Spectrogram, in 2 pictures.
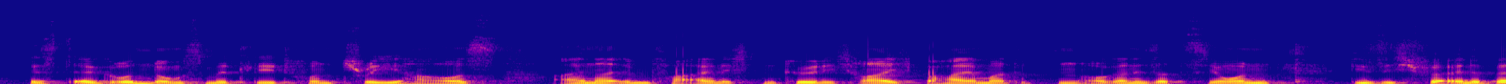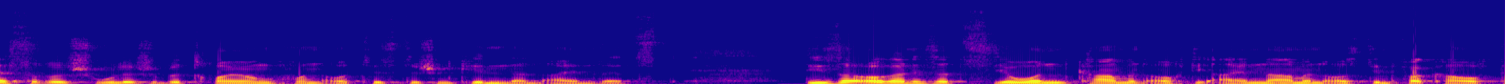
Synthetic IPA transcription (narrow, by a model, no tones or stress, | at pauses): ʔɪstʔeːɐɡʁʏndʊŋsmɪt̚ɡ̥liːtfɔntʁ̥iːɦaʊs | ʔa̰ɪnɐɪmfɛɐʔa̰ɪnɪçtn̩kʰøːnɪçʁaɪçb̥əɦaɪmaːtətn̩ʔɔɐɡanizat͡sjoːnd̥iːzɪçfyːɐʔa̰ɪnəbɛsəʁəʃuːlɪʃəbətʁ̥ɔʏʊŋfɔnʔa̰ʊtʰɪstɪʃn̩kʰɪndɐnʔa̰ɪnzɛt͡st | d̥iːzɐʔɔɐɡanizat͡sjoːnkʰaːmənʔa̰ʊxd̥iːʔa̰ɪnːaːməna̰ʊsd̥eːmfɛɐkʰaʊf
